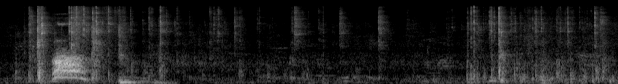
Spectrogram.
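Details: Two Toy Poodles playing with their stuffed toys indoors; one short, sharp bark near the start, followed by soft rustling, thumps and scratching of play.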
